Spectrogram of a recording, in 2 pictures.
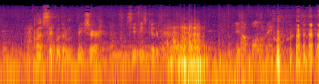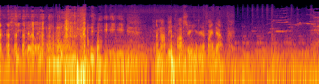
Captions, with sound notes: I'm going to sit with him to make sure. See if he is good or bad. - He's not following me. (Yellow laughs evilly) Get away from me. (Yellow continues laughing wickedly) - I'm not the imposter. You are going to find out.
